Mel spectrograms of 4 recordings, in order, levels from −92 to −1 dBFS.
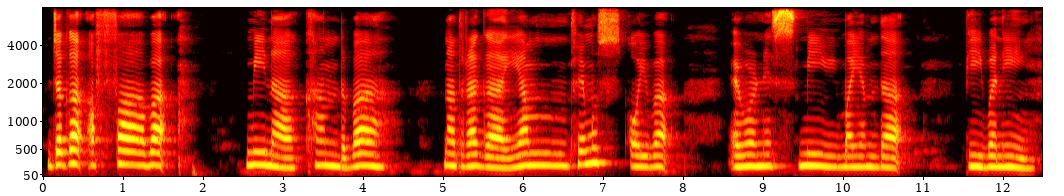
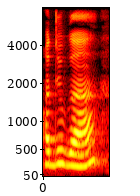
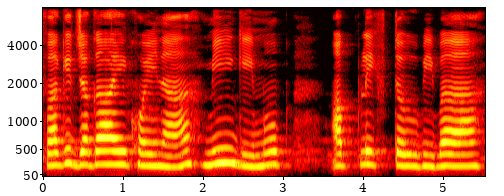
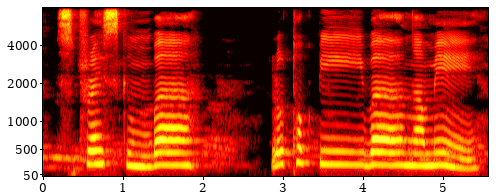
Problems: background conversations at intervals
